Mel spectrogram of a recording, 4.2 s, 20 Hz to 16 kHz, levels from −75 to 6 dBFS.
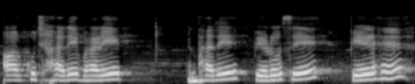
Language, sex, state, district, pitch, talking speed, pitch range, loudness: Hindi, female, Chhattisgarh, Raipur, 235 Hz, 130 wpm, 210-260 Hz, -11 LUFS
